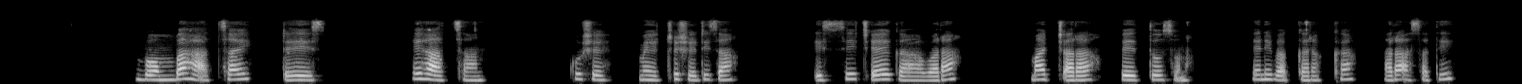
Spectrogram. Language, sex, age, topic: Gamo, female, 18-24, government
